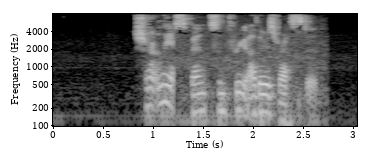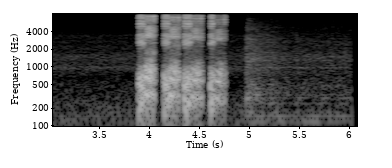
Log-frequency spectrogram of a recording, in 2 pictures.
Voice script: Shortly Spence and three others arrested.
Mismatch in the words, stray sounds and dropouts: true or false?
true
